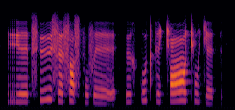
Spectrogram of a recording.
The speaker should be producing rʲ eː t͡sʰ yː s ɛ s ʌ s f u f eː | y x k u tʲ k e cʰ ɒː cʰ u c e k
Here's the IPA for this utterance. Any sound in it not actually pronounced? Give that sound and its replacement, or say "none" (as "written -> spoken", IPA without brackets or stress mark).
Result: ʌ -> ɒ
